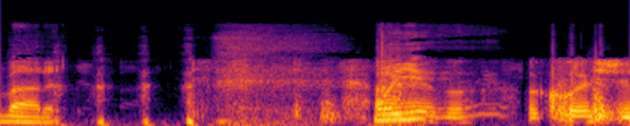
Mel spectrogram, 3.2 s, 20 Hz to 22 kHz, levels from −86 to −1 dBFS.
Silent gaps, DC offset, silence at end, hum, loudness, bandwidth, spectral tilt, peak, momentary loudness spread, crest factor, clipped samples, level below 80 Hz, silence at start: none; under 0.1%; 0 s; none; -18 LUFS; 11.5 kHz; -6.5 dB/octave; -2 dBFS; 17 LU; 16 dB; under 0.1%; -40 dBFS; 0 s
